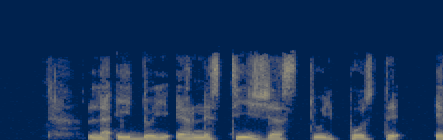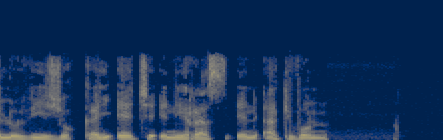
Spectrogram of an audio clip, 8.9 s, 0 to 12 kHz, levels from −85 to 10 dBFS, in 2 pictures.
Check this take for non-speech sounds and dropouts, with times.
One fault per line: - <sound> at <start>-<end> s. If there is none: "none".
none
